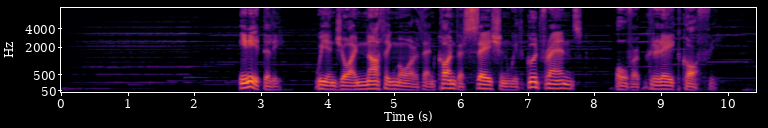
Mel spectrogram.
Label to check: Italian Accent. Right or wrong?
Right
